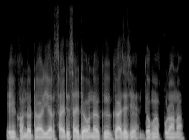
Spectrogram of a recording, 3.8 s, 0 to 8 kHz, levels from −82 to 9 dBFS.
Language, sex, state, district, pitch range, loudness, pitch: Bengali, male, West Bengal, Jhargram, 100-105 Hz, -16 LUFS, 100 Hz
